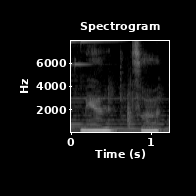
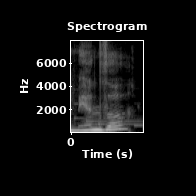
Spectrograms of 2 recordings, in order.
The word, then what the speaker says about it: Mansa: It's like simple Mansa, you know? Mansa. Mansa. A lot of people in the server like to say Manza with a Z.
